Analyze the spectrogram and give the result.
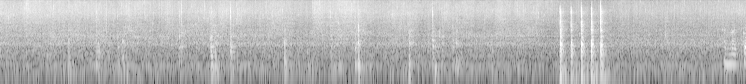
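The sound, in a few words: tomatoes and onions frying in a pan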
